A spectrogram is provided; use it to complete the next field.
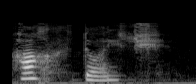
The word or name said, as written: hochdeutsch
